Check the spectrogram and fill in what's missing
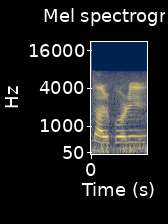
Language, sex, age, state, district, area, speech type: Bengali, female, 18-30, West Bengal, Howrah, urban, spontaneous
